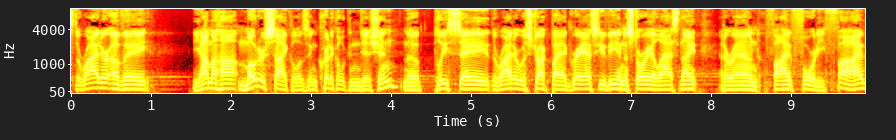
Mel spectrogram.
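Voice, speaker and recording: A man reading the local news as a radio anchor, in a steady, measured way with occasional asides. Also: medium pitch, in a large hall.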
